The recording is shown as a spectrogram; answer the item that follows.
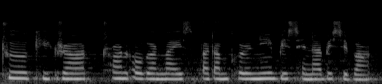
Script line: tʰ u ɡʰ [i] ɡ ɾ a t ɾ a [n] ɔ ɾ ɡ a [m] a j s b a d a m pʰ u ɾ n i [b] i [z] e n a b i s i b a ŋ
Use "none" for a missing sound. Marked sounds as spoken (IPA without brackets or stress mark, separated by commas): i, n, n, b, s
